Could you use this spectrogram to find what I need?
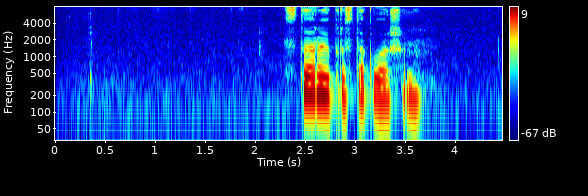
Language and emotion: Russian, neutral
